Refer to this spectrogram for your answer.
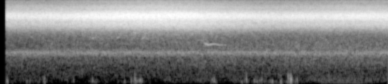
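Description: A cicada sings a steady, high, hissing buzz that runs on without a break.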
